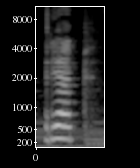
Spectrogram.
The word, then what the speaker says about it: рябь: bit easier sound, P, рябь, рябь, рябь. So we write B, but basically when we pronounce it may sound as P a little bit.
